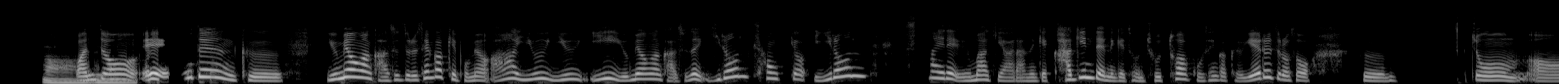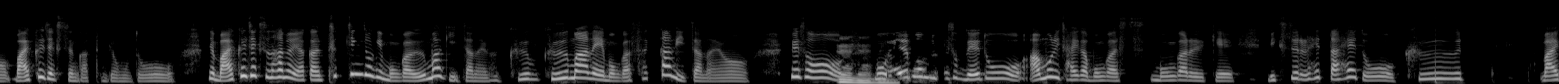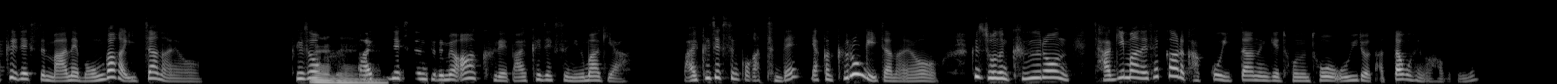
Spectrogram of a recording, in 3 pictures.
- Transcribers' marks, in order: other background noise; "좋다고" said as "조톼고"; tapping
- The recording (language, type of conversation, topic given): Korean, advice, 타인의 반응에 대한 걱정을 줄이고 자신감을 어떻게 회복할 수 있을까요?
